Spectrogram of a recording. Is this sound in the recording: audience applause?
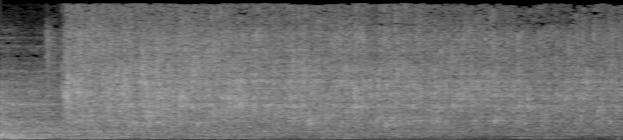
no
